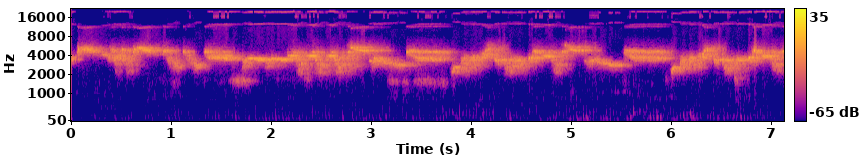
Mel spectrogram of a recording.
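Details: A Eurasian skylark in Hungary, a species that sings while flying high, gives a continuous, high, rapid stream of warbling trills and whistles, changing pitch constantly without pause; no other sounds intrude.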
